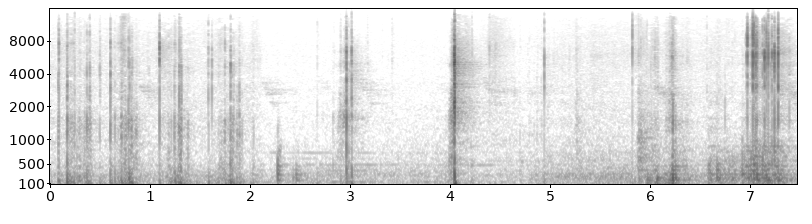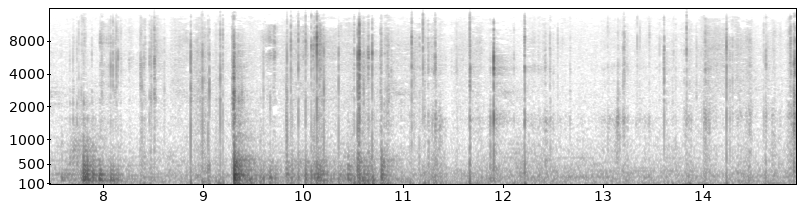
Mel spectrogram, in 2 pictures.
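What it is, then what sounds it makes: Black soap bar being scraped. Long nails scrape and dig into the heavily scraped face of a small, solid black soap bar, leaving soap shavings scattered on the table. Quick, dry scratching and crumbly tearing sounds mix with sharp, bright clicks and soft taps. The scraping is sparse at first and then grows denser and more continuous.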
